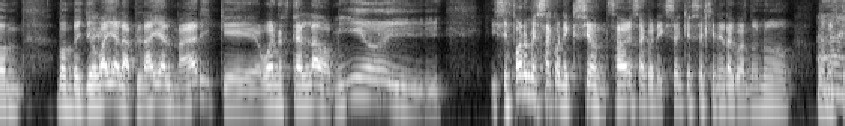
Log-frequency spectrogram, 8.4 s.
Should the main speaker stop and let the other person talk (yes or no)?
no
